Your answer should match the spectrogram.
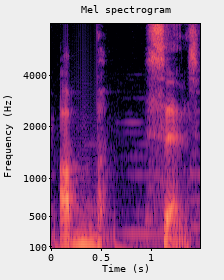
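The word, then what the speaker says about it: absence: questo perché di nuovo la doppia s in italiano non si può dire in inglese perché mi ha detto che si sono due consonanti Scusami ne pronunciano una sola quindi ci mettono una bip una delle S però è di nuovo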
